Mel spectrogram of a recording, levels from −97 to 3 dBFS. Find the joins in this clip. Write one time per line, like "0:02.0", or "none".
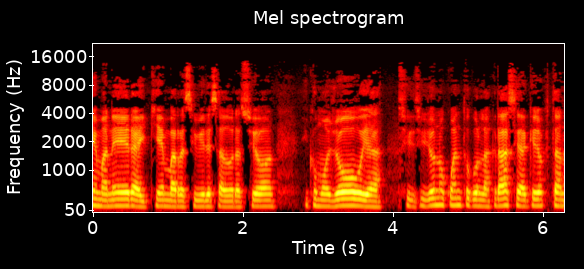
0:04.1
